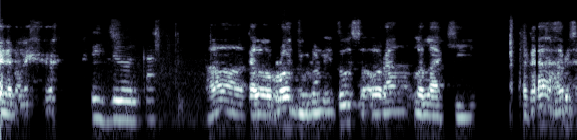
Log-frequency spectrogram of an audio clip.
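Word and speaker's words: رَجُلٌ: Misalnya kata rojulun gitu misalkan. Rojulun dibacanya harus sesuai harokatnya rojulun, jangan sampai dibaca rijulun misalkan. Maka nanti akan berubah artinya.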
